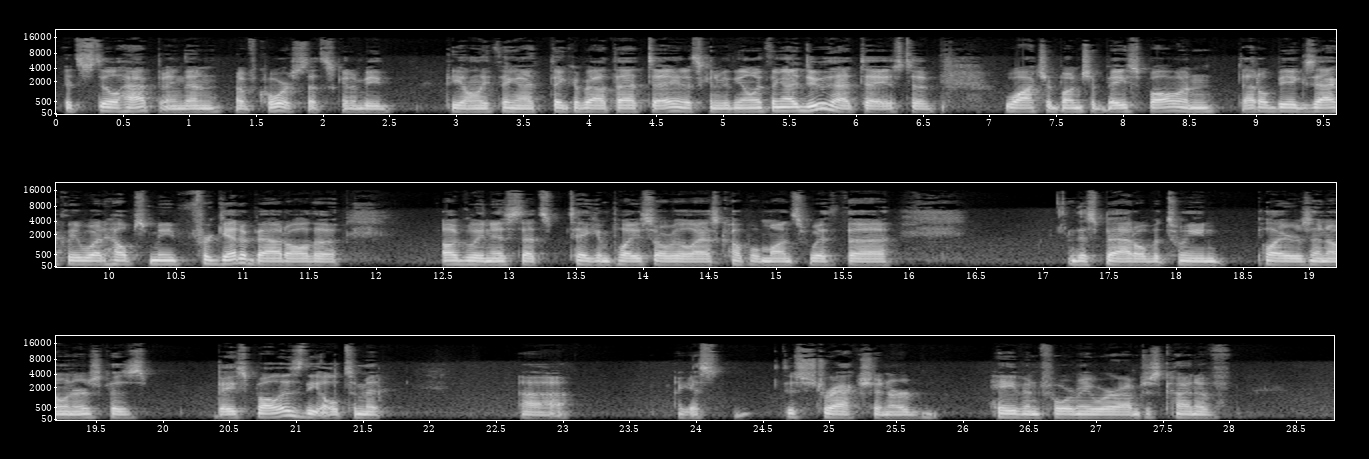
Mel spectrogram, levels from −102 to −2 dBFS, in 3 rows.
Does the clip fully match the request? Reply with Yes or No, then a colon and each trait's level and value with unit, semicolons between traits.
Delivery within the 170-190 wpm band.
Yes: average, 175 wpm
